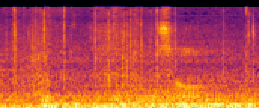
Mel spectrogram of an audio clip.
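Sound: car interior driving noise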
